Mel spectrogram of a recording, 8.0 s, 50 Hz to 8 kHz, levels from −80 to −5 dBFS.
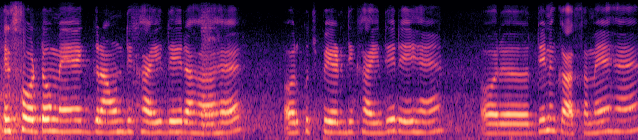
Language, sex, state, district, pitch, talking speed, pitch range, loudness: Hindi, female, Haryana, Charkhi Dadri, 225 Hz, 160 wpm, 215-240 Hz, -17 LUFS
